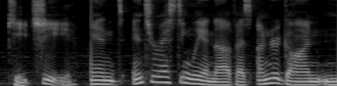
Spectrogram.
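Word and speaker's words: Cait Sith: some people mad but Cape she will be pronounced as kiichi and interestingly enough has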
